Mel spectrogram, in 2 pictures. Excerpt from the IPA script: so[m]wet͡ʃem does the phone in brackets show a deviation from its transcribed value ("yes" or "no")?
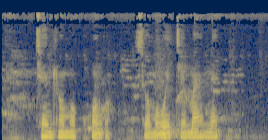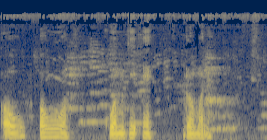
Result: no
